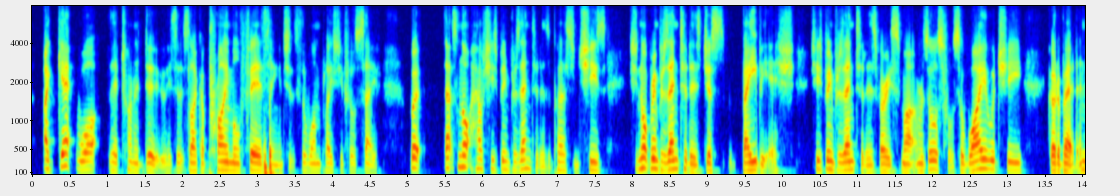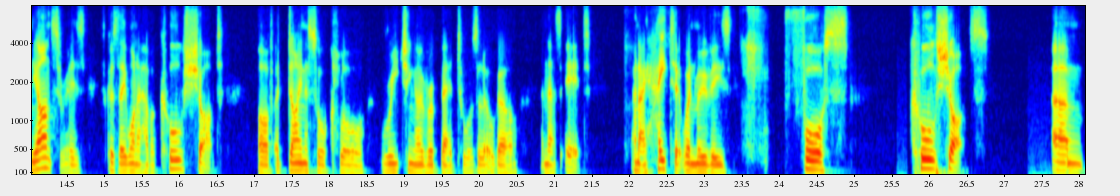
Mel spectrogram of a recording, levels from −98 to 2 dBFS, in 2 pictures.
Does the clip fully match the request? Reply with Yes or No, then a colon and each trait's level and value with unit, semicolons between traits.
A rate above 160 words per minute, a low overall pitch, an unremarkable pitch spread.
Yes: average, 195 wpm; low, 130 Hz; average, 3.9 semitones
